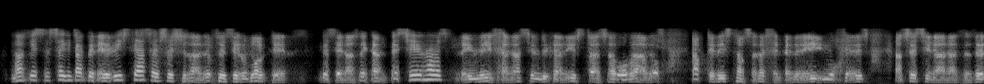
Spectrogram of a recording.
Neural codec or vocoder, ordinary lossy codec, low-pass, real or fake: codec, 16 kHz, 0.5 kbps, FreqCodec, smaller model; none; 5.4 kHz; fake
